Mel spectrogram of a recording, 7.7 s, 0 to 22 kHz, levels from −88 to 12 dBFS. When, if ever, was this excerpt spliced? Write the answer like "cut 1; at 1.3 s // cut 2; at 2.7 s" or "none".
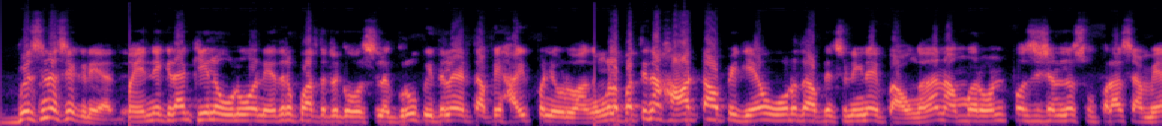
cut 1; at 0.8 s // cut 2; at 4.0 s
